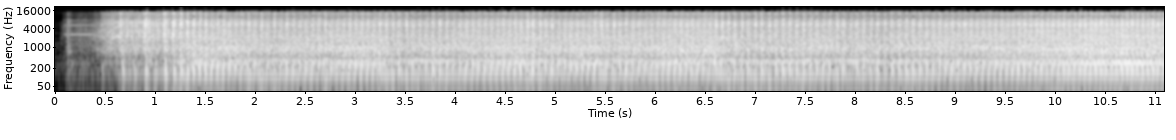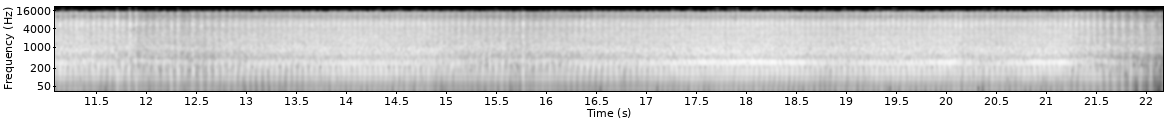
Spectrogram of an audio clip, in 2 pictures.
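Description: A Bolens Husky 18 push mower's small engine runs loud and close without a break, holding a rough, steady drone with a few slight rises and dips as it revs higher.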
